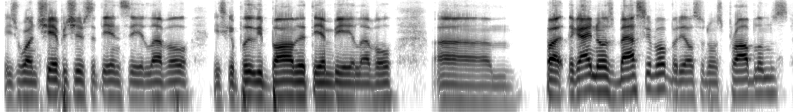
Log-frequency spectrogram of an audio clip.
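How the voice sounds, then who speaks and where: Man, sports show host, low voice, blunt and opinionated, casual banter, close dry sound. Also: steady tone, fairly quick, smooth, dry recording.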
